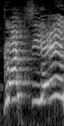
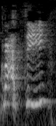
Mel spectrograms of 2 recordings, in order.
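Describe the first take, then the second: First: The final E vowel is clearly pronounced. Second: The final E vowel is dropped. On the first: The speaker calls it right. "Grazie con la E alla fine" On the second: The speaker calls it wrong. "no grazie"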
